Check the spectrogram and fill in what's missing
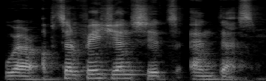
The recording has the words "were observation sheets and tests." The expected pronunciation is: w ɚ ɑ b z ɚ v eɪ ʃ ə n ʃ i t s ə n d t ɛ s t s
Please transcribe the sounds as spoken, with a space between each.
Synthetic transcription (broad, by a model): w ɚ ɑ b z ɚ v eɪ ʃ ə n s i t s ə n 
